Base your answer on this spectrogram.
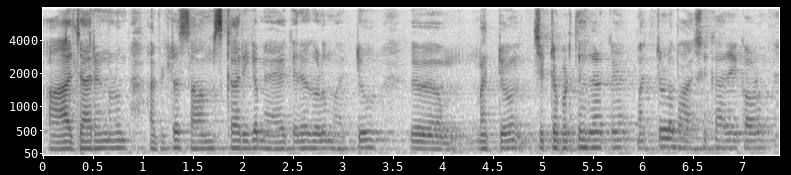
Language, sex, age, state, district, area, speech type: Malayalam, male, 18-30, Kerala, Malappuram, rural, spontaneous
